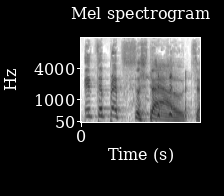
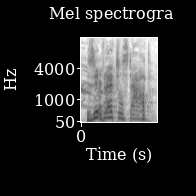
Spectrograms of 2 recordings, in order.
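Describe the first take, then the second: First: Slow German accent "pretzel stout". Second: Laughing mock German accent; "pretzel stout" in a giggly German accent. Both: Shown as a demonstration. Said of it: "get your best German accent".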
